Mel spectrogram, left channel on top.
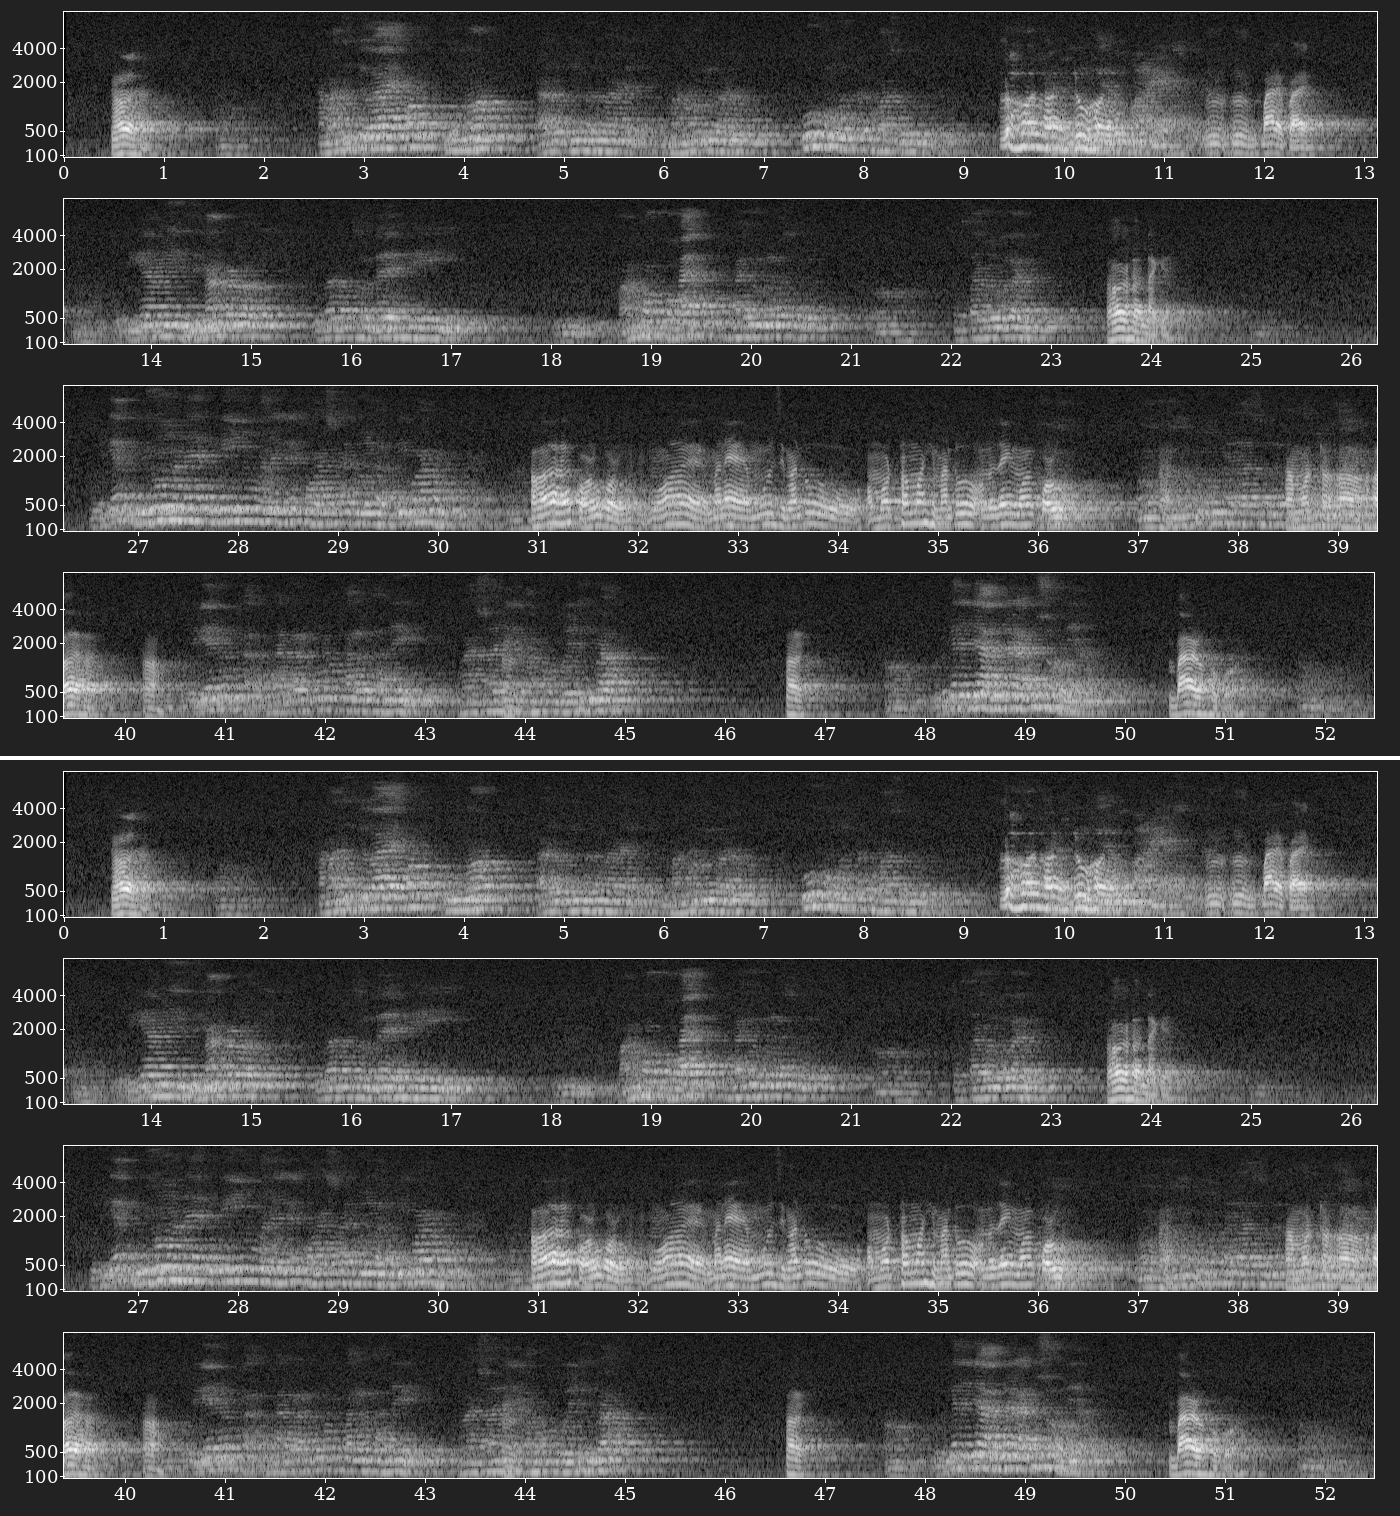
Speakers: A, in the centre; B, on the left.
A: হয়-হয়।
B: অ',। সামাজিক সেৱাই এখন উন্নত, আৰু কি হয় তোমাৰ মানৱীয় আৰু। সু সংগঠিত সমাজ গঢ়ি তোলে।
A: হয় হয়
B: মানে
A: হয় সেইটো
B: গঢ়ি তুলিব
A: হয় হয়
B: পাৰে আচলতে।
A: উম উম পাৰে পাৰে
B: অ', গতিকে আমি যিমান পাৰো আমি, সিমান আচলতে সেই উম মানুহক সহায় সহায় কৰিবলে আচলতে। অঁ চেষ্টা কৰিব লাগে।
A: হয় হয় লাগে।
B: উম। গতিকে তুমিও মানে তুমিও এনেকে সহায় চহায় কৰিবা, তুমি কৰা না সহায়। মানুহক
A: হয় হয় কৰো কৰো। মই
B: অ
A: মানে মোৰ যিমানটো সমৰ্থ মই সিমানটো অনুযায়ী মই
B: অ
A: কৰো,
B: অ
A: হয়
B: সামৰ্থ অনুসাৰে আচলতে সহায়
A: সামৰ্থ্য
B: কৰিব লাগে
A: অঁ হয় হয় অঁ।
B: অ গতিকে এটো হে সহায় কৰাটো তোমাৰ ভাল অভ্যাস দেই, সহায় চহায় এনেকে
A: উম
B: মানুহক কৰি থাকিবা।
A: হয়।
B: অঁ গতিকে তেতিয়া আজিলৈ ৰাখিছোঁ আও দিয়া।
A: বাৰু হ'ব।
B: অঁ অঁ অঁ।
